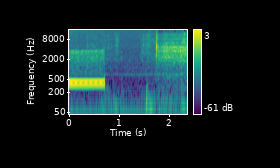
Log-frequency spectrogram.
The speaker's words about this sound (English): All right, now let's make sure it worked. And you'll see what the difference is. Okay, that's hopefully the last time I have to dial this number on the air.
